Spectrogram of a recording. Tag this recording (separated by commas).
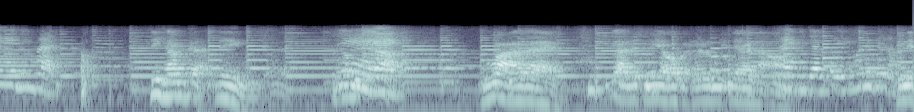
Music, Speech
